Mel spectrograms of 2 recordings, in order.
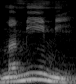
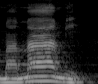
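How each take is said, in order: First: The middle vowel is an 'i' sound. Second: The middle vowel is an 'a' sound. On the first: The speaker calls it wrong. "nosotros no decimos mamimi" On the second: The speaker calls it right. "sino decimos mamami"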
